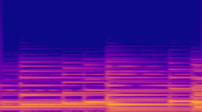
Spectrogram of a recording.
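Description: Yamaha digital piano played solo in a slow, gentle style: single melody notes struck one after another over a held low chord, each ringing and fading, with the chord changing about a second in.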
